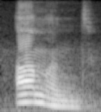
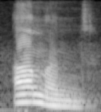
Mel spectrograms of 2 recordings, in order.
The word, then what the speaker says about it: almond: almond almond، طبعا حرف الهي اللي هنا حبايبي سايلنت مش بينطق. almond almond.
